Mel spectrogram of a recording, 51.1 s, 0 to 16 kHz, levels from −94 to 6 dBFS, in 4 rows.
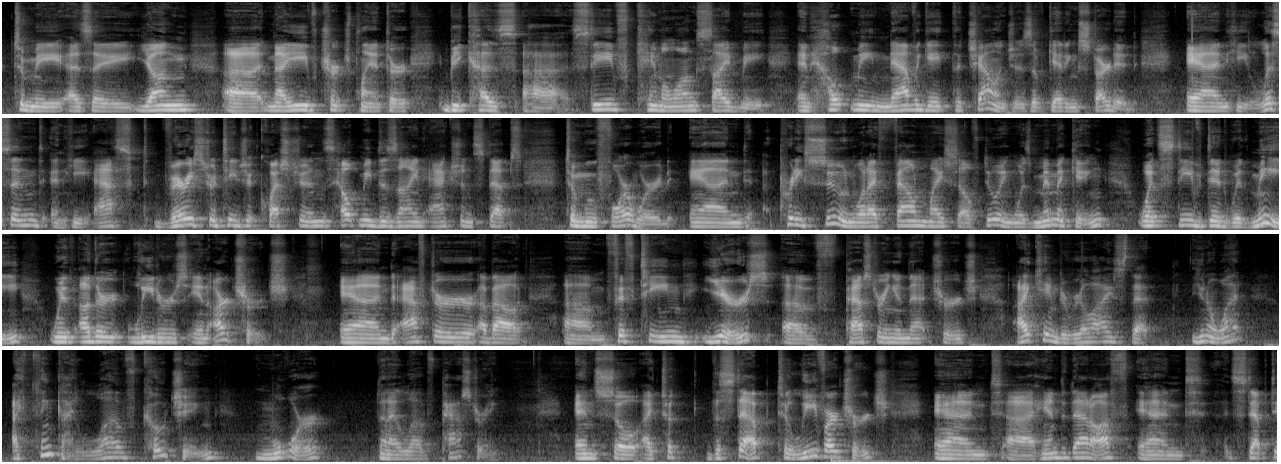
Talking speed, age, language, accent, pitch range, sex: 125 wpm, 40-59, English, American, 130-155 Hz, male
